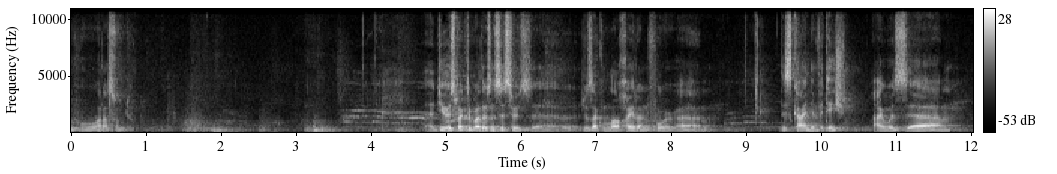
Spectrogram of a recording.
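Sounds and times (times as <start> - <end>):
faint voice: 3.6 - 4.9.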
